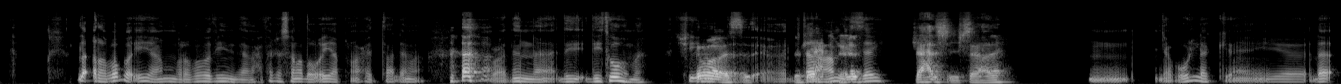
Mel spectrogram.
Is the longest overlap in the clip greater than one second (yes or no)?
yes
